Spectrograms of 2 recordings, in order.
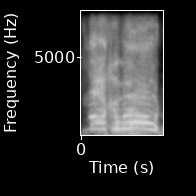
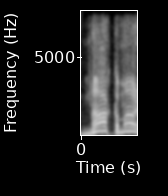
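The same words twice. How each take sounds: First: High, loud mock command; sergeant bellow. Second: Higher, questioning imitation; baffled echo. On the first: Sergeant insists to recruit, mock bellow. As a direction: shout the order back insistently. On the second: Recruit questions order to hit sergeant, baffled. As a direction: query it like a confused private.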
